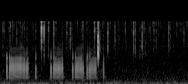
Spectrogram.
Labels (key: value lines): label: biophony, knock croak
recorder: SoundTrap 300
